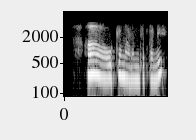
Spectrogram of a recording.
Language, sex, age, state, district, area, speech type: Telugu, female, 30-45, Andhra Pradesh, N T Rama Rao, urban, conversation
